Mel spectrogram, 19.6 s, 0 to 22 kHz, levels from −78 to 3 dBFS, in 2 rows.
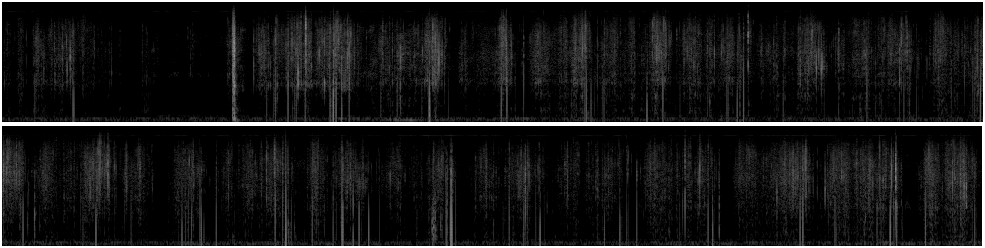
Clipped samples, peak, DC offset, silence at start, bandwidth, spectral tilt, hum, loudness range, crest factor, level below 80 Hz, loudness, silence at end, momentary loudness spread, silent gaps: under 0.1%; -6 dBFS; under 0.1%; 0 s; over 20 kHz; 0 dB/octave; none; 8 LU; 36 dB; -66 dBFS; -41 LUFS; 0 s; 13 LU; none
